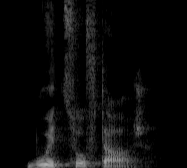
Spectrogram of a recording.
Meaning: life-buoy, life belt, life preserver
- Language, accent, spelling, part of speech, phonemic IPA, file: French, France, bouée de sauvetage, noun, /bwe d(ə) sov.taʒ/, LL-Q150 (fra)-bouée de sauvetage.wav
